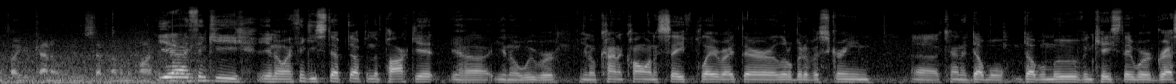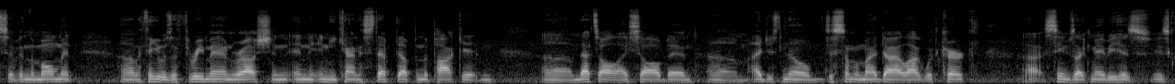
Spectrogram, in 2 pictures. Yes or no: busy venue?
yes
